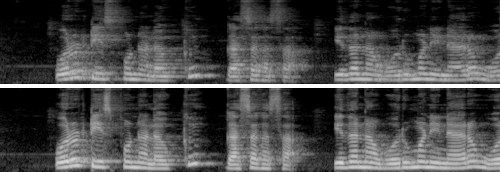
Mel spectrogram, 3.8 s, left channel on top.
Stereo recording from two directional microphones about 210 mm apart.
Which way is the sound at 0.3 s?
60° right (ahead or behind).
